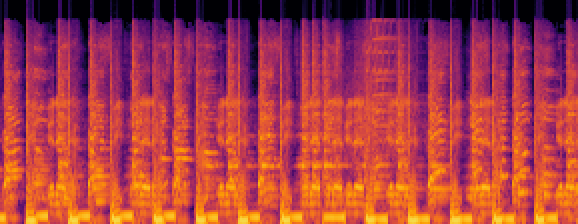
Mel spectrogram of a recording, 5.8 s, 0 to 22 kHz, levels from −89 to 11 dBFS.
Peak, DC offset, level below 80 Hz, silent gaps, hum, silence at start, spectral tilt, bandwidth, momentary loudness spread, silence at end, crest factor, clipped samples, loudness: 0 dBFS; under 0.1%; -10 dBFS; none; none; 0 s; -4 dB/octave; 16.5 kHz; 1 LU; 0 s; 6 dB; 0.5%; -7 LUFS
